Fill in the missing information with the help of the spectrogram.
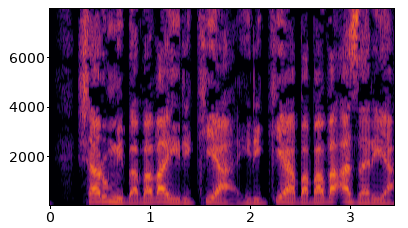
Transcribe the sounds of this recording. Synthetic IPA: ʃaɾumiɓaɓaʋaɦiɾikʰiaɦiɾikʰiaɓaɓaʋaʔːzaɾiːa

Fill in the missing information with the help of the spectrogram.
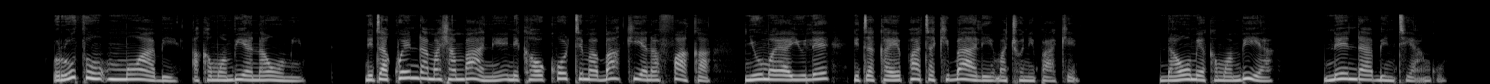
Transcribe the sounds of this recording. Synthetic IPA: ɾuθum̩mɔaɓiakamwambianaɔmi | nitakwɛndamaʃambaninikaɔkʰɔtɛmaɓakijanafaka | ɲumajajulɛ | nitakajɛpatakiɓalimat͡ʃɔnipakʰɛ | naɔmiakamwambia | nɛndaɓintʰija̰ŋɡu

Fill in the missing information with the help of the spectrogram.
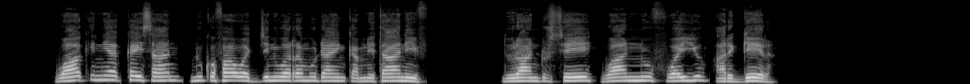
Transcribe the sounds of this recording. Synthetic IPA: waːkʼɪnːɪɐkːɐɪsaːnːʊkʼɔfaːwɐd͡ʒːɪnwɐrːɐmʊd̪aːhɪŋkʼɐbnɛt̪ɐʔɐniːf | d̪ʊɾaːnd̪ʊɾseːwaːnːuːfwɐjːʊɐɾɡeːɾɐ

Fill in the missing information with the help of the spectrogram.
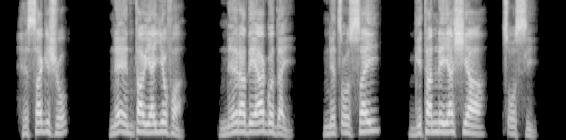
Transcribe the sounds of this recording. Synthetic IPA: hɛsːɐɡɪʃɔ | nɛɛnt̪ːɐwjɐjːɔfɐ | nɛːɾɐd̪ɛʔɪaːɡɔd̪ɐj | nɛt͡sʼo̞ːsːɐj | ɡɪt̪ɐnːɛjɐʃːɪjaː | t͡sʼo̞ːsːiː

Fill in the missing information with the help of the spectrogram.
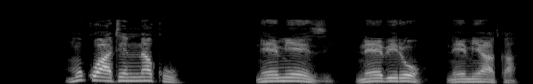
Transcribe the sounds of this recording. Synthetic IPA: mukwaːte̞nːaku | ne̞ːmje̞ːzḭ | ne̞ːβiɾo̞ | ne̞ːmjaːka̰

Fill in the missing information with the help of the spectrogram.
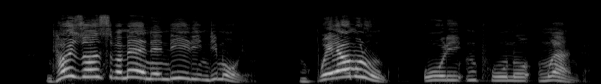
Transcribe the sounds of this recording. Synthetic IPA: ntʰawizɔnsɛpamɛnɛndilindimɔːjɔ̰ | m̩pwɛjawamuluŋɡu | ulim̩pʰunɔmwaːŋɡa

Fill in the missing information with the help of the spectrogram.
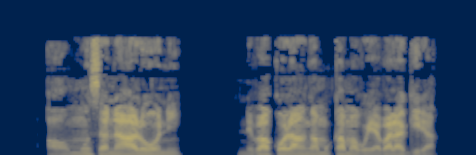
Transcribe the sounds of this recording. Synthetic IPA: awomuːsanaːlo̞ːni | neβako̞laːŋɡamukamaβwe̞jaβalaɡiɾa̰

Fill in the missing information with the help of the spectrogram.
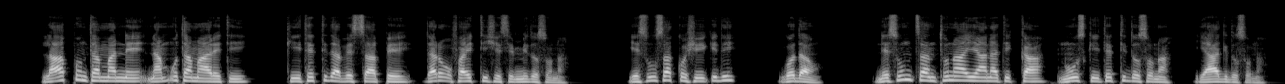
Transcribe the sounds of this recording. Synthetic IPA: laːpːʊnt̪ɐmːɐnːɛnɐmʔʊt̪ɐmaːɾɛt̪ɪ | kiːt̪ɛt̪ːɪd̪ɐbɛsːaːpːɛd̪ɐɾɔʊfɐjt̪ːɪʃ̬ɛsɪmːɪd̪ɔsɔnɐ̰ | jɛs̬uːsɐkːɔʃiːkʼɪd̪ɪ | ɡɔd̪ɐw | nɛsʊnt͡sːɐnt̪ʊnɐːjːaːnɐt̪ɪkːɐnuːskiːt̪ɛt̪ːɪd̪ɔsɔnɐ | jaːɡɪd̪ɔsɔnɐ̰

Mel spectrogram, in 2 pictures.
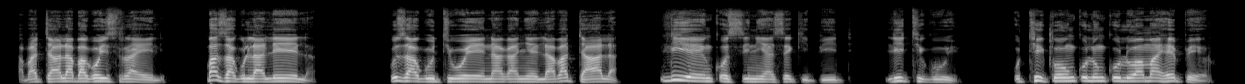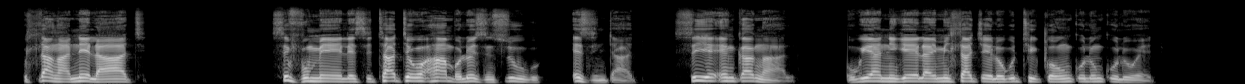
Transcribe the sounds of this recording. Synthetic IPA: aβad̥ʱalaβaɣoisrajeli | βazaɣulalɛːla̰ | ɣuzaɣutʰiwɛnaɣaɲɛlaβad̥ʱala | lijɛːŋkʼosinijaseɡ̥ʱib̥ʱid̥ʱɛ̥ | litʰiɣuːjɔ | utʰiǁɔuŋkʼuluŋkʼuluwamahɛb̥ʱeːrɔ | uɬaŋanɛlaːtʰi̥ | sivumɛlɛsitʰatʰɛuhambʱɔlwezint͡sʼuɣu | ezintʼa̰ːtʰu̥ | sijɛʔɛŋkʼaŋa̰ːla | uɣujaniɣɛlaimiɬat͡ʃʼɛlɔɣutʰiǁɔuŋkʼuluŋkʼuluweːtʰu̥

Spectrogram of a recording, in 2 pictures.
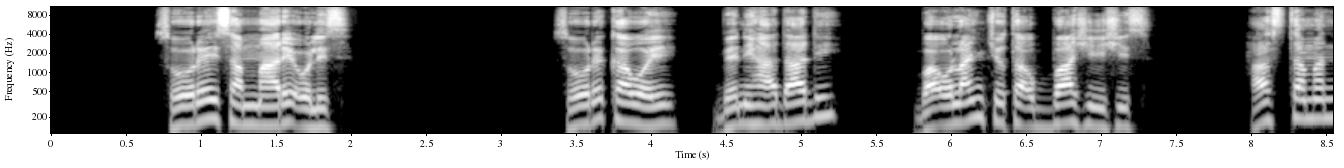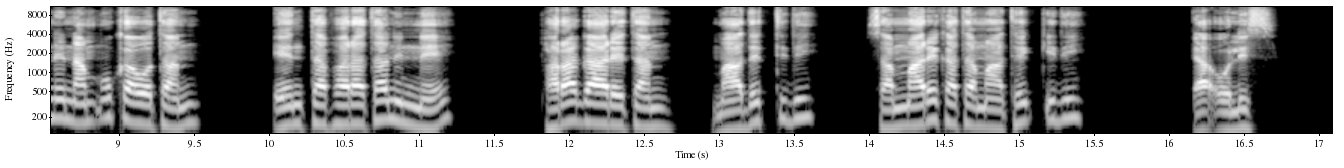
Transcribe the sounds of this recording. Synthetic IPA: so̞ːɾɛjsɐmːaːɾɛɔlɪs | so̞ːɾɛkɐwɔj | bɛnɪhaːd̪aːd̪ɪ | bɐɔlɐnt͡ʃːɔt̪ɐʊbːaːʃ̬iːʃɪs | hɐst̪ɐmɐnːɛnɐmʔʊkɐwɔt̪ɐn | ɛnt̪ːɐpɐɾɐt̪ɐnɪnːɛ | pɐɾɐɡaːɾɛt̪ɐn | maːd̪ɛt̪ːɪd̪ɪ | sɐmːaːɾɛkɐt̪ɐmaːt̪ɛkʼːɪd̪ɪ | ʔjɐʔɔlɪs

